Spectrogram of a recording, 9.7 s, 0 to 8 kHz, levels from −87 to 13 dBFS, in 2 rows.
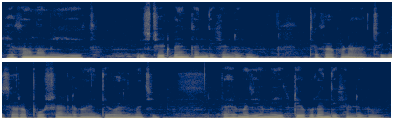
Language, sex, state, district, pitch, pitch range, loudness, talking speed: Garhwali, male, Uttarakhand, Uttarkashi, 125 Hz, 120-130 Hz, -30 LUFS, 155 wpm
